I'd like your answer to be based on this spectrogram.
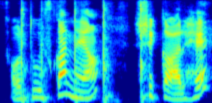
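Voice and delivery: normal talking voice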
